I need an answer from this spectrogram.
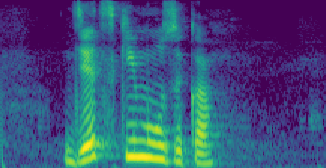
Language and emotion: Russian, positive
